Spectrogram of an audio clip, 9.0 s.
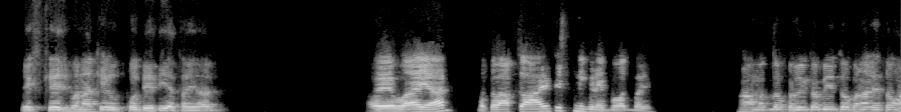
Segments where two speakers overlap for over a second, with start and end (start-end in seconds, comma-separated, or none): none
